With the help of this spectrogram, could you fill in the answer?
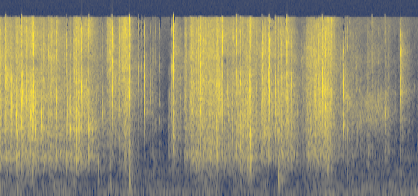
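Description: A ball of light wrapping paper is squeezed, crinkled and scratched with fingers and nails. Dense, bright crackling crinkles come in surging bursts, easing briefly around the middle and fading quieter toward the end.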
